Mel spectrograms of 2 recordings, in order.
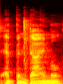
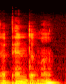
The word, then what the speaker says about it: ependymal: we have ependymal cells some people refer to them as ependymal cells I pronounce it append Emma ependymal cells are essentially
